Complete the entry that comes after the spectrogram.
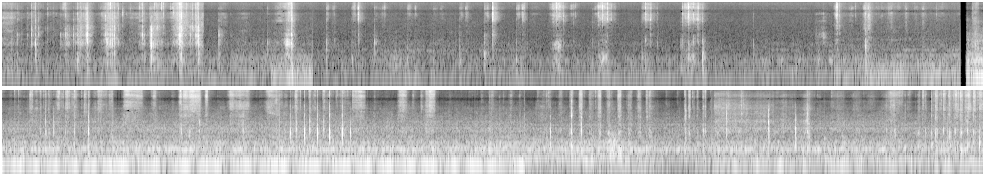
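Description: Paper crafts handled by hand: crisp rustles and crinkles of paper. For about the first half they come as scattered sharp crackles. After a sudden cut, the rustling is denser and runs over a steady low hum.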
